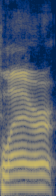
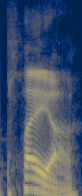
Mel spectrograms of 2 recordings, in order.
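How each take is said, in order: First: The word ends with an 'er' sound. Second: The word ends with an 'ah' sound.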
